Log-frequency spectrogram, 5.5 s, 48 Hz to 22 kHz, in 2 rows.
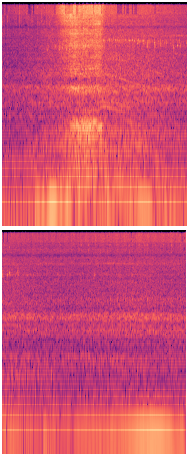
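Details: A Toyota 1UZ-FE V8 on a Link Monsoon ECU with a 2-wire idle speed control is blipped a few times. A low, annoying throbbing pulse runs through each rev from the idle air control valve.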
